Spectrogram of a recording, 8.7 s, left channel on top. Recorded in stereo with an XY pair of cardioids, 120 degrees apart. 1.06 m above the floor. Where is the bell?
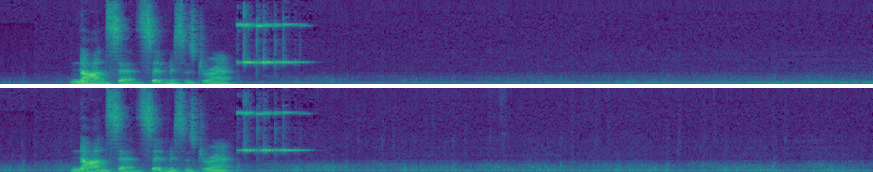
45° left, 0.7 m.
